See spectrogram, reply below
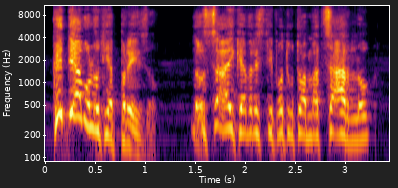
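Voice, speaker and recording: A man voicing a skinny, blustering ship captain who shouts his threats in a high, shrill voice. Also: very animated, a little fast, breathy edge, soft background music, heavily acted. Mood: outraged.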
